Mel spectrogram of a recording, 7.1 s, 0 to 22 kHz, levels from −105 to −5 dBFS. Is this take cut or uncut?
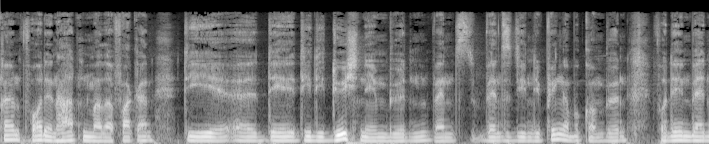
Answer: uncut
